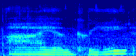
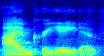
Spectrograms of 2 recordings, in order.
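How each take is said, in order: First: It is said plainly, without extra force. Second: It is said with more strength and gumption.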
